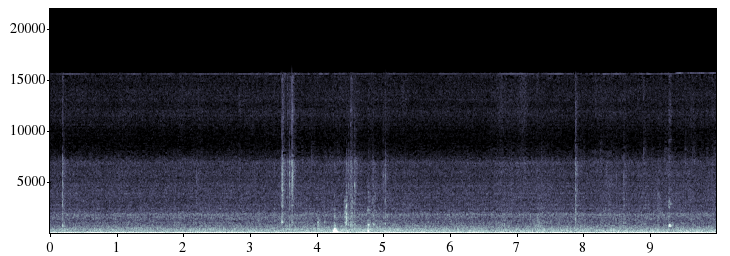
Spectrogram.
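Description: Hands handling a handkerchief and a steam iron on a towel: a few light clicks and one dull thump a little past four seconds in, as the iron is brought down onto the cloth, over a steady low hum.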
